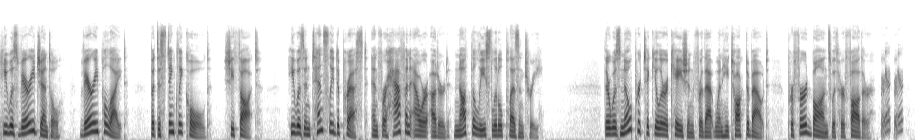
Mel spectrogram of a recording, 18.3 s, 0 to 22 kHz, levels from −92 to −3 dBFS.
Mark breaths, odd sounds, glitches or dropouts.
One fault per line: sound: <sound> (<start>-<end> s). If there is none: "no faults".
sound: laugh (17.6-18.1 s)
